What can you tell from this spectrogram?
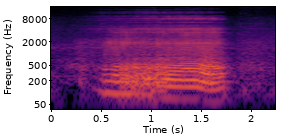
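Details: Snoring from a sleeping man: one loud, buzzing, throaty snore on breathing in, lasting about a second.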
